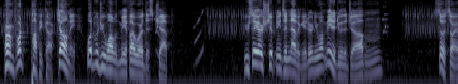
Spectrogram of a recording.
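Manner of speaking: stuffy English seadog, indignant; hammed-up old admiral turning them down; huffy old British sailor. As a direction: refuse with pompous British bluster. Old sailor refuses the job.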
